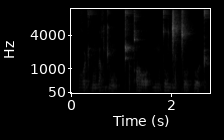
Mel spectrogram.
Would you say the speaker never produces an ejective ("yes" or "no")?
no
